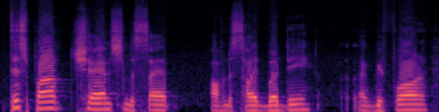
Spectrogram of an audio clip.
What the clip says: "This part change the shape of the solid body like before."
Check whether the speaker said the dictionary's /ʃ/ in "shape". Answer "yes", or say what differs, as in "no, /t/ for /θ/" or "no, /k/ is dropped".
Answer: no, /s/ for /ʃ/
